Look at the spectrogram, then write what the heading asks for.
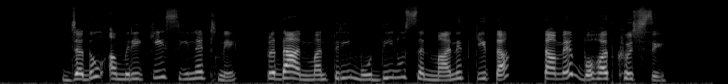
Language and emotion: Punjabi, happy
